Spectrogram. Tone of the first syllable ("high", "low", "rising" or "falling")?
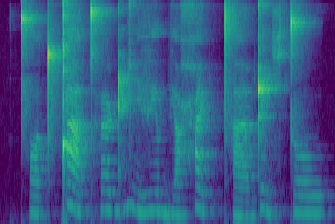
low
